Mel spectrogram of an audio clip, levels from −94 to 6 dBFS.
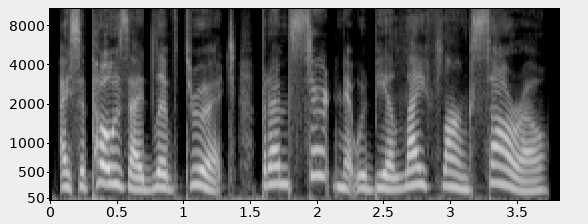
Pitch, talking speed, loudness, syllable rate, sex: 245 Hz, 235 wpm, -19 LUFS, 6.1 syllables/s, female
